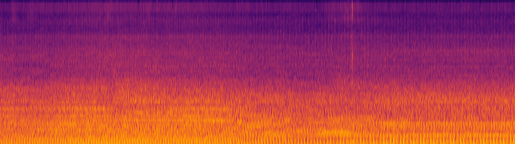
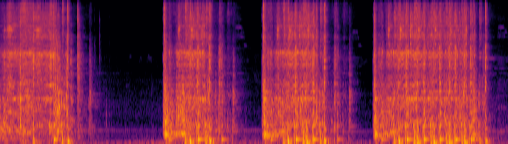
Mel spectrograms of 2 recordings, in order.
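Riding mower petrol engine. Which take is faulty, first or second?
second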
